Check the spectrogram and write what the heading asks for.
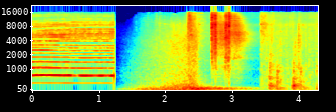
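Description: A man's loud, long scream held at one steady pitch, cut off abruptly about a second in. A low rumbling swell follows, then a few sharp clicks or knocks near the end.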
